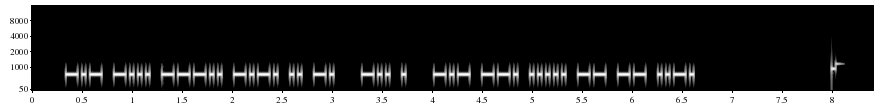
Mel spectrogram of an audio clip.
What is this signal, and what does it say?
Morse code, heard as a keyed tone, about 30 wpm, 700 Hz. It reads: KB8CIN DE KG5MMF
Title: USA Callsign DE Callsign - 6 Characters - 30wpm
